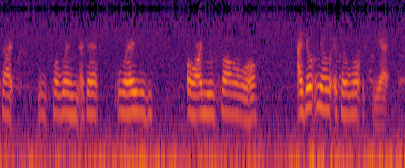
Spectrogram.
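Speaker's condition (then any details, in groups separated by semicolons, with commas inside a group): Cerebral palsy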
